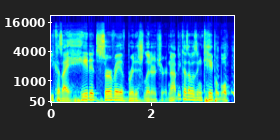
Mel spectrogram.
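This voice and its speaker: Delivered at a fairly quick pace, the speech has lively intonation and an American accent. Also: man, very clean recording, silent background. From Tampa, Florida. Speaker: podcast co-host. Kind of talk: casual chat. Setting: at a friend's house. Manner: loud.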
